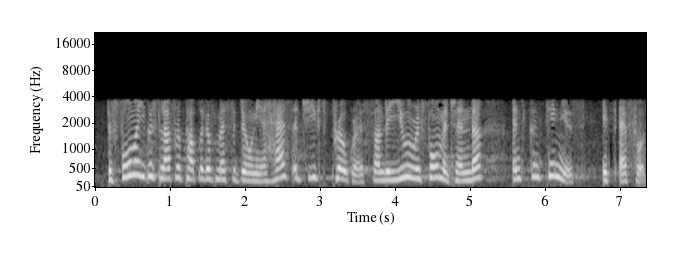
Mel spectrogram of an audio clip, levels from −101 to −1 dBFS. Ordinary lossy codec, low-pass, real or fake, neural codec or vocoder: none; 3.6 kHz; real; none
